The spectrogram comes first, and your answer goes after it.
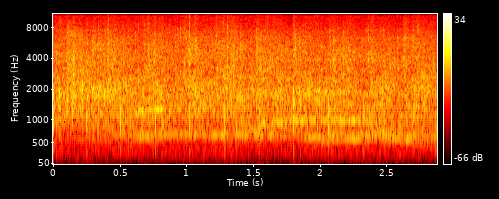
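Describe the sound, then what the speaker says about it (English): An audience applauding new society members at an honor society induction ceremony, a steady, moderately distant round of clapping from a large crowd with a faint sustained tone beneath. "Let's give our new members a round of applause."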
